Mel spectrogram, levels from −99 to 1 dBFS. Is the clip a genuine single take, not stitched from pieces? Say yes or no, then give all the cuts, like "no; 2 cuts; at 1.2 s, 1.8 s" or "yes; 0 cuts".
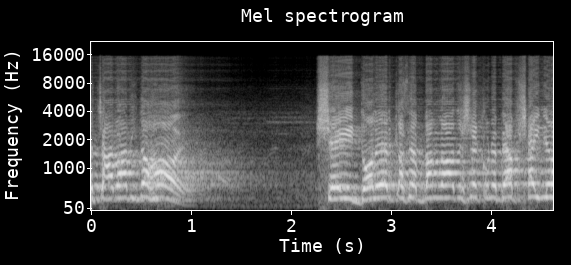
yes; 0 cuts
